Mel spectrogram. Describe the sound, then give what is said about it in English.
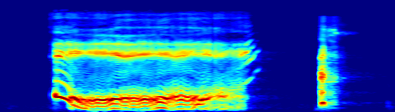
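A voice imitates a creaking door with one long, strained groan that wavers up and down in pitch for about two seconds, then gives a brief breathy huff. “Can you do a creaking door?”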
